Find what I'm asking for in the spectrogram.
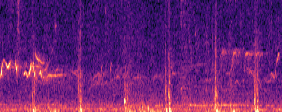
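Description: A horse in Oblivion Remastered walks with quiet, evenly spaced clip-clop hoofbeats, about six steps, set against faint ambient sound.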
